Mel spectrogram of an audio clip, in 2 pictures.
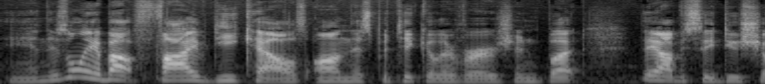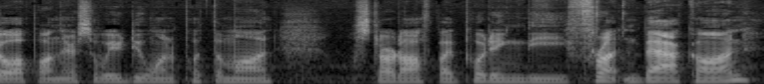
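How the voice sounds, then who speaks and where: A man hosting a casual scale-model painting tutorial, explaining each step in a relaxed way. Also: mid-range voice, brisk. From United States. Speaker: hobby shop host. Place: hobby workbench indoors.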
